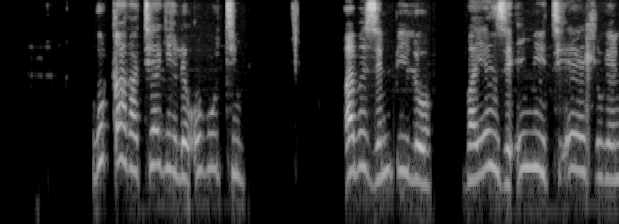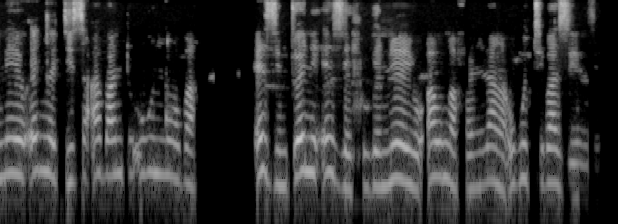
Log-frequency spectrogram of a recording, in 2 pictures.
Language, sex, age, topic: North Ndebele, female, 36-49, health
